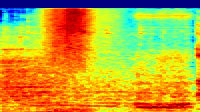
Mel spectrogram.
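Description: Dramatic TV-serial background score with a roar-like sound effect: a rush of noise with a low rumble swells and fades about half a second in, over sustained low tones.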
